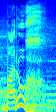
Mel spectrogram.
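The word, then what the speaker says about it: ברוך: Se escribe baruc, termina en cada kilo, baruc, pero se pronuncia como está escrito arriba, baruj.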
